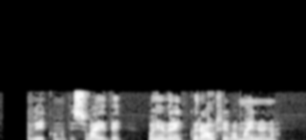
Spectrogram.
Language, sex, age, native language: Icelandic, female, 40-49, Icelandic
